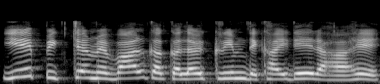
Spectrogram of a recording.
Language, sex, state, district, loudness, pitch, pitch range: Hindi, female, Arunachal Pradesh, Lower Dibang Valley, -12 LUFS, 265 Hz, 245-285 Hz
